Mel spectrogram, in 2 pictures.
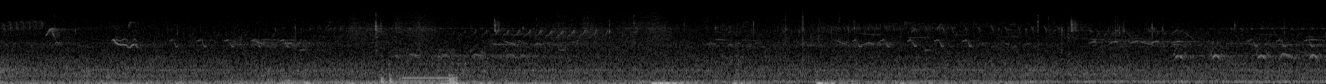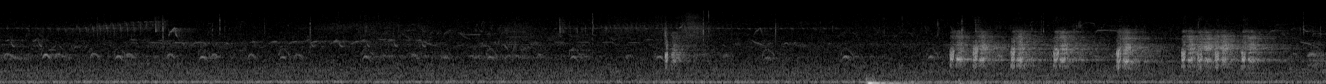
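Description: Footsteps rustle through dry grass and leaves.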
